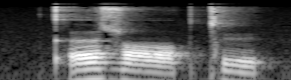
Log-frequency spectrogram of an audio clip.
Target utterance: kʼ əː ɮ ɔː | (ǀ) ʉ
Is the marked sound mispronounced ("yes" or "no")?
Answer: no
